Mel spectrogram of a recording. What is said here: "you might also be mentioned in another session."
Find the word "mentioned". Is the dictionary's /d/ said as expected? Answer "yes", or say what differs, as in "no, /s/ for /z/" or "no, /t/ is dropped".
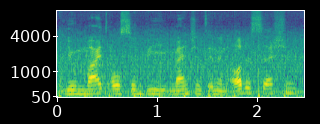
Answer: yes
